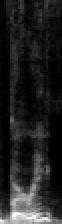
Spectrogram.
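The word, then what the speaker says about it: burrow: barry berry you want berry you're hearing my pencil tucky come out here every once in a while i mean i guess that that burry like furry like it rhymes with furry for you hurry i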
